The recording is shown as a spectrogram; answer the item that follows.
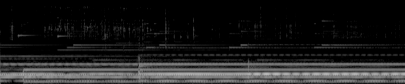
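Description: Brass Tibetan singing bowls struck with a wooden mallet, three strikes about a second apart, each note ringing on over the others. The blended tones waver in a slow, steady pulse.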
